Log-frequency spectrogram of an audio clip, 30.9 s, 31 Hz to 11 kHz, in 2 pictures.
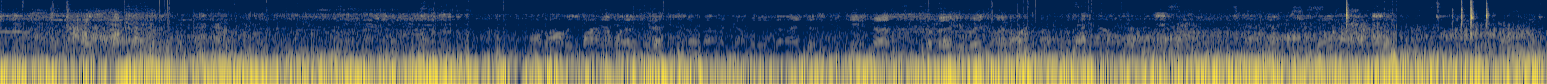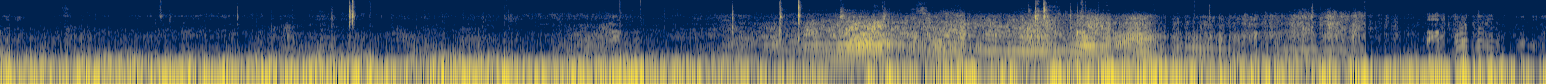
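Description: Heavy wind buffeting on the microphone, loud throughout, with the Extra 330SC aerobatic plane's engine and propeller heard through it; about three-quarters of the way in the engine note comes through clearly and falls in pitch for several seconds.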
